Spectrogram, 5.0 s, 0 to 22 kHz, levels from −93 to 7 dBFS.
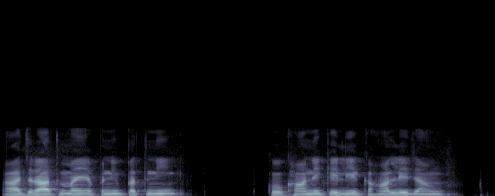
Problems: none marked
